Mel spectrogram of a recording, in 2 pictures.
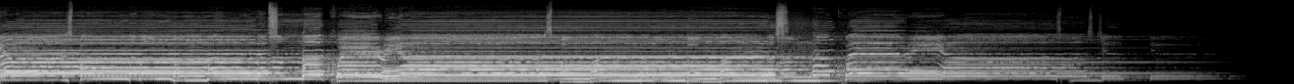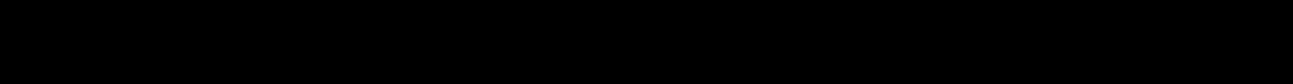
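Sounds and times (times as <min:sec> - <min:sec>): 
a cappella singing: 0:00.0 - 0:12.4.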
